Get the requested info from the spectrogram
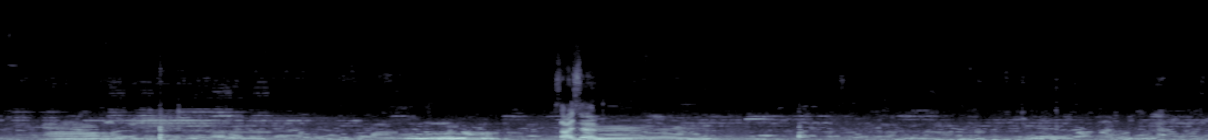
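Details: Cattle at a Qurbani cattle market, moo amid a crowd. Several drawn-out lowing calls rise and fall, the loudest around four and six seconds, over steady chatter of people talking nearby.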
